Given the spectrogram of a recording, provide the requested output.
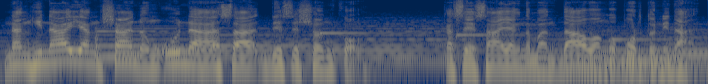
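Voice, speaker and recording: A man's voice: on the high side, normal speed. A man narrating a scripted first-person life story for a radio drama. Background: music.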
